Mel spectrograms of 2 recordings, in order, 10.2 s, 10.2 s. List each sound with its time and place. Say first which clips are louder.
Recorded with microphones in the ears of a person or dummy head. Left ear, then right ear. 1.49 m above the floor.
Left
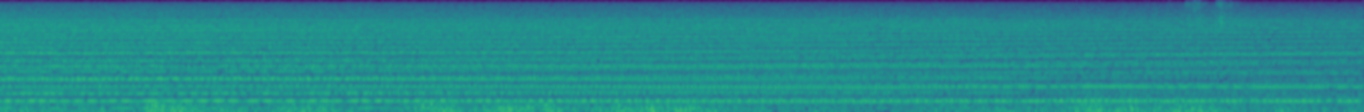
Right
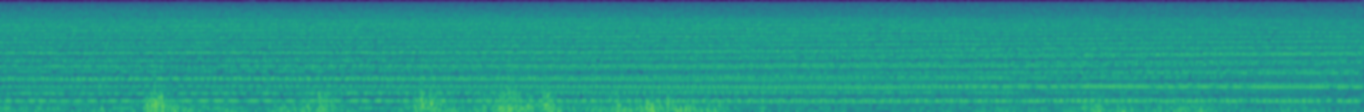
0.0 s a drone: right 2 dB; 5° left (ahead or behind); by 10.2 s 30° right (ahead or behind)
